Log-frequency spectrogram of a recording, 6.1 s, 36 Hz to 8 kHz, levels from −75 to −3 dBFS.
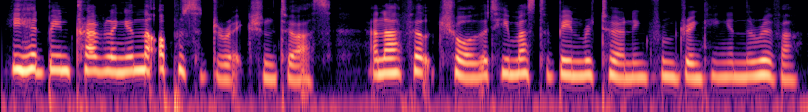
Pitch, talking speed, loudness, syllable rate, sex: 220 Hz, 245 wpm, -17 LUFS, 6.4 syllables/s, female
